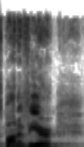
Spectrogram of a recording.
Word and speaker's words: Bon Iver: And I think for me, as I mentioned the other day in talking about Bon Iver, and that's actually how he pronounces it. I heard him pronounce that in a concert. I pronounced it differently, but it's Bon Iver, not how I pronounced it.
